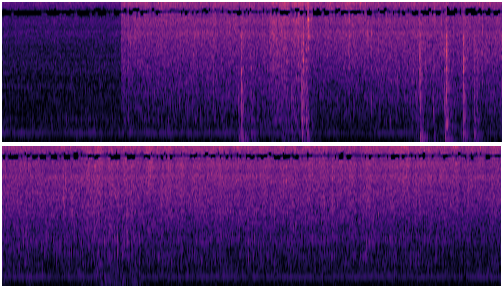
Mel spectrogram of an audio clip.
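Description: Chicken pieces, potatoes and carrots sizzling in a wok, the sizzle coming up suddenly about a second and a half in. Several sharp knocks of the lid and utensil on the pan fall between about the third and sixth second, over a steady low hum.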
